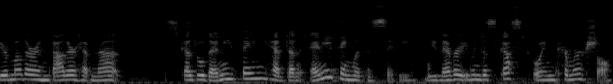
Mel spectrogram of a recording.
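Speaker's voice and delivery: ordinary talk, nothing marked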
